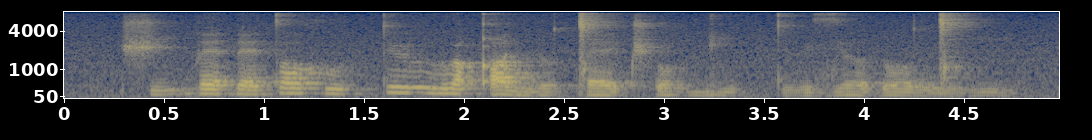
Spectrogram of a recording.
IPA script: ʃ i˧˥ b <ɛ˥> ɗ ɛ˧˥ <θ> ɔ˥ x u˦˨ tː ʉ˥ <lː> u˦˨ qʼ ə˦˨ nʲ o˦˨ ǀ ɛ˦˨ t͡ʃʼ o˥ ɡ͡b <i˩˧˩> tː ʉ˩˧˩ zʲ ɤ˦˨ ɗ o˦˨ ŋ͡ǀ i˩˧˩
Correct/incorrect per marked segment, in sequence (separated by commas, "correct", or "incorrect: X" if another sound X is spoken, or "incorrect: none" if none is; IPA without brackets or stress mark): correct, incorrect: t, correct, incorrect: i˦˨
